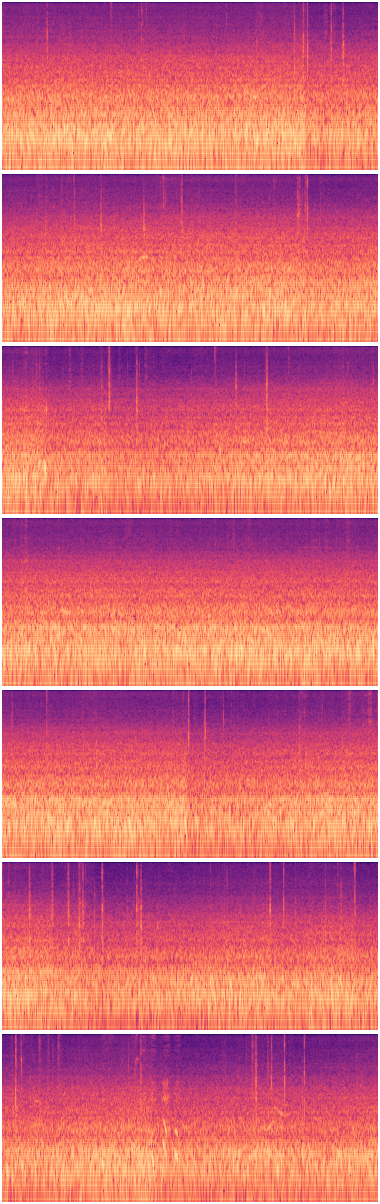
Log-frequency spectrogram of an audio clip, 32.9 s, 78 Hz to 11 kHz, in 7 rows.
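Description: Steady cabin roar of an Airbus A320-family airliner's engines and airflow on final approach, heard from a window seat over the wing. A steady hum rides on top from about eight seconds in until about twenty-four seconds in.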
